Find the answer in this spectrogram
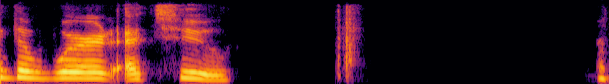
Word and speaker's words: Atu: Say the word atu. A 2? Atu. Tight. Gesundheit. How do you spell that? A-T-U. Atu. A 2. Like hat 2.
